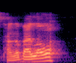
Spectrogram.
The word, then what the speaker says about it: Tagovailoa: I think the proper pronunciation is Tagovailoa. But it's spelled Tagovailoa. But it's tomato.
